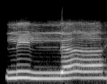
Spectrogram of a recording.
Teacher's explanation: ہوگا، قوۃ، آواز کو اٹھانا، ٹھیک ہے، قوۃ للہ جمیعا، للہ، اللہ کا جو لام ہے یہاں پہ باریک پڑھیں گے کہ اس سے پہلے کسرہ یعنی زیر آئی جیسے لام لل، ٹھیک ہے، تو باریک پڑھیں گے اسمائلی فیس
